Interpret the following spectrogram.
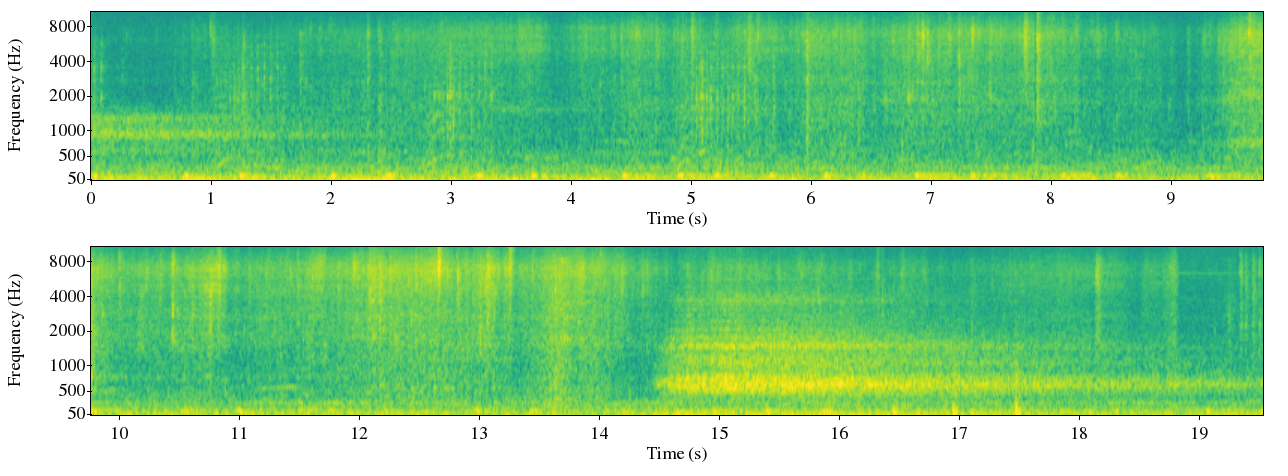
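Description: Low, steady rumbling ambience with scattered rustles and clicks. A sustained hum-like tone comes in about fourteen and a half seconds in and holds to the end.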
